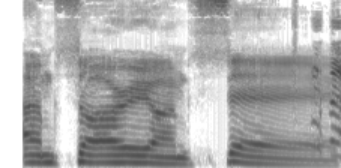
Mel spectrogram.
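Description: This man adopts a put-on character voice at medium pitch. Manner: loud.

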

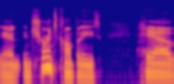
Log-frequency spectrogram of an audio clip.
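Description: A man with an ordinary speaking voice at a fairly slow pace, dry and close with no echo, on a very clean recording with a silent background. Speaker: insurance broker. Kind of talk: casual interview chat. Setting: studio.

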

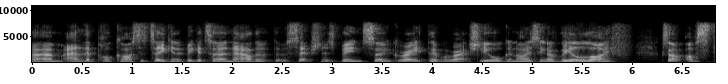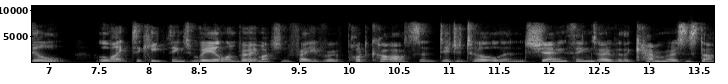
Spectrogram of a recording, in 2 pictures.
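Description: A man with a British accent talks at a fairly quick pace. His pitch is fairly low and his intonation fairly even. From England. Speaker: running form specialist and podcaster. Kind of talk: casual interview conversation.

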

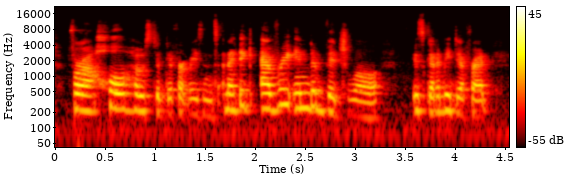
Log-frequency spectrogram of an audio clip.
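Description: This woman has an unremarkable speaking voice, fairly high in pitch and with ordinary pitch variation. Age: 40s. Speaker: celebrity culture reporter. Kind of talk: casual chat.

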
